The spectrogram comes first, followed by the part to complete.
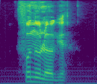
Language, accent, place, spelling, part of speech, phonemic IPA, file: French, France, Lyon, phonologue, noun, /fɔ.nɔ.lɔɡ/, LL-Q150 (fra)-phonologue.wav
- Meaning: phonologist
